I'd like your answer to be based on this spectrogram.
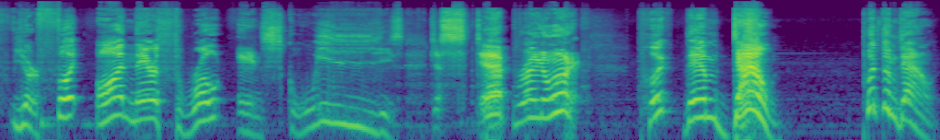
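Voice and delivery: slow, loud growling intensity; rising to a fierce push; Doc Walker quote. Retold or imitated. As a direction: lean in hard like a fired-up coach. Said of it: "As Doc Walker loves to say".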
